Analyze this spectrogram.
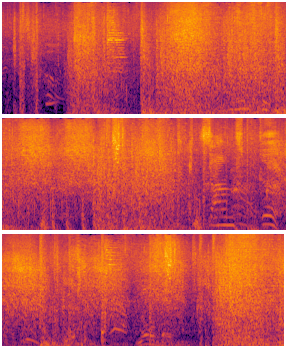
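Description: Weapons clash and thud in a noisy battle.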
